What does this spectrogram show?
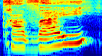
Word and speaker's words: travaille: Oui, je travaille. No L, eh? The L is silent.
